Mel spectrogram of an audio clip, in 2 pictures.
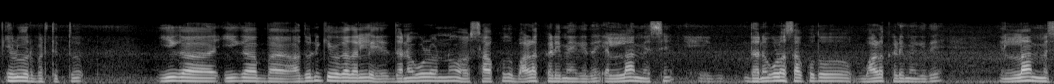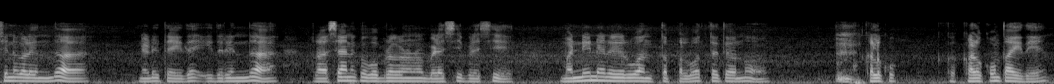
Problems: background sounds at intervals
